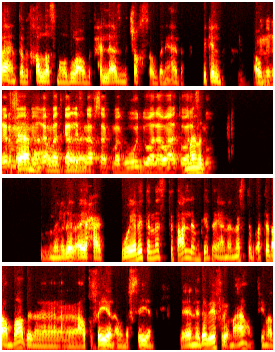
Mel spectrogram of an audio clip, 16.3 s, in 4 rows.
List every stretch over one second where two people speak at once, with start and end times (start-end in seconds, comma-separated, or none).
3.8-5.1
